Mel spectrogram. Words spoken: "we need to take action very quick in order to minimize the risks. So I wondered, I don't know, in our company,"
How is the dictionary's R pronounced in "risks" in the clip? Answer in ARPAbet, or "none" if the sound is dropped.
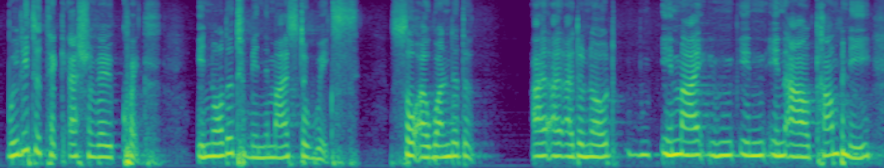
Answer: W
